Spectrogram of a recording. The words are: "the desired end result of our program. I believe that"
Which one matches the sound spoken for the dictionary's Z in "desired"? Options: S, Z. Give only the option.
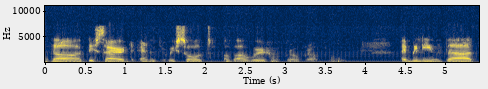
S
